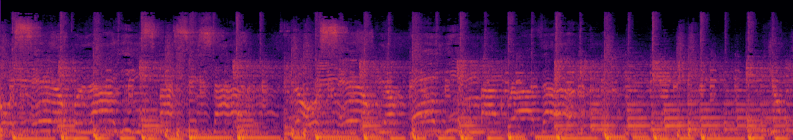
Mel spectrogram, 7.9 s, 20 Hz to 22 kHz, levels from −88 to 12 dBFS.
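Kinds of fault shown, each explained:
Damaged data in a compressed stream: bad bytes in the encoded stream make the decoder misread a frame, lose sync and hunt for the next valid header, leaving a brief synthetic chirp or squawk. Here it strikes three times, at 0.70 to 0.75 s, 2.79 to 2.84 s and 7.81 to 7.86 s, each about 50 ms.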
